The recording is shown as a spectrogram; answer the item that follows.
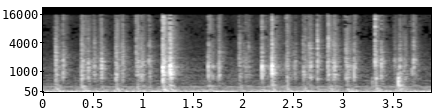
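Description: A Google search typed on a computer keyboard: brisk, irregular key taps in quick bursts, close up, with a low steady hum beneath.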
